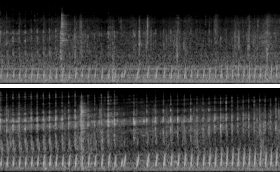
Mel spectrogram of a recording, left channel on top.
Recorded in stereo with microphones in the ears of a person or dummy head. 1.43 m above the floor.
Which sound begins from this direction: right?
A motorcycle, at 0.0 s.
